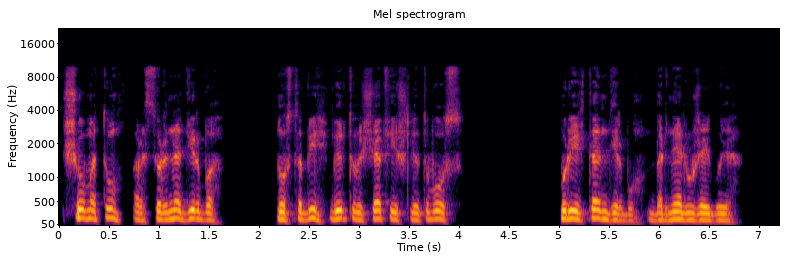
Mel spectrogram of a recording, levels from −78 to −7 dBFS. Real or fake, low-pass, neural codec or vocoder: real; 9.9 kHz; none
